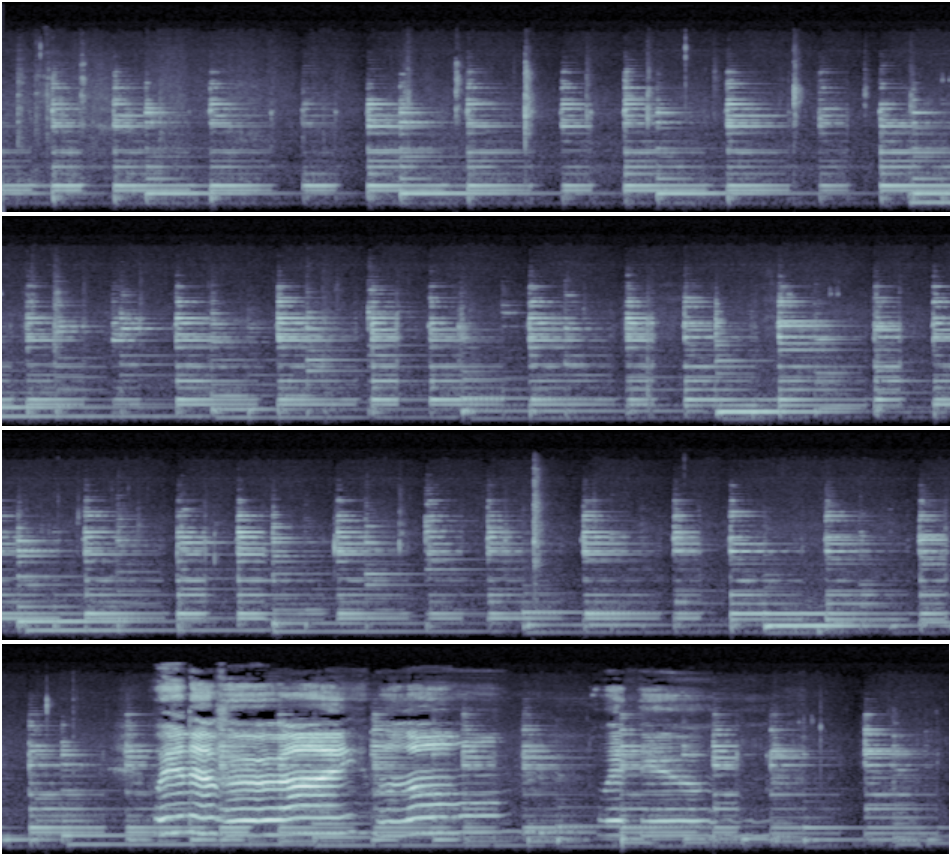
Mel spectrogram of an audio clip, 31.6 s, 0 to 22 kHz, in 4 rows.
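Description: Acoustic guitar picked in a steady repeating pattern of short notes over a moving bass line, as a song's intro. About 25 seconds in, a woman's voice comes in singing over it for a few seconds.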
